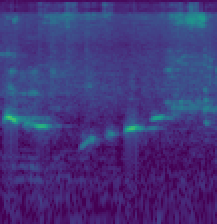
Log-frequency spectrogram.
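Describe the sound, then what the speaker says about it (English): Melodic, bird-like whistled phrases rise and fall in short bright notes over a low background hum, close and clear, with no talk. "Sound like a songbird. That's beautiful."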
